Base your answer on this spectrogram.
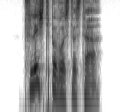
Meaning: inflection of pflichtbewusst: 1. strong/mixed nominative masculine singular superlative degree 2. strong genitive/dative feminine singular superlative degree
- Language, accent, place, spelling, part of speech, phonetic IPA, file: German, Germany, Berlin, pflichtbewusstester, adjective, [ˈp͡flɪçtbəˌvʊstəstɐ], De-pflichtbewusstester.ogg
